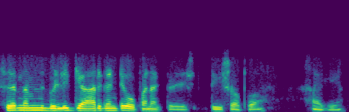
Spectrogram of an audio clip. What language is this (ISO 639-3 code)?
kan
